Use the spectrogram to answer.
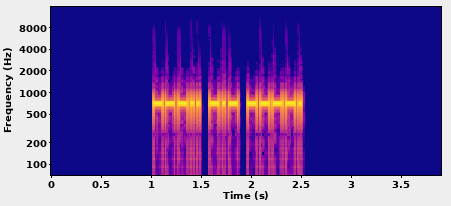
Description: Morse code, heard as a keyed tone, about 38 wpm, 700 Hz. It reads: 8K9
